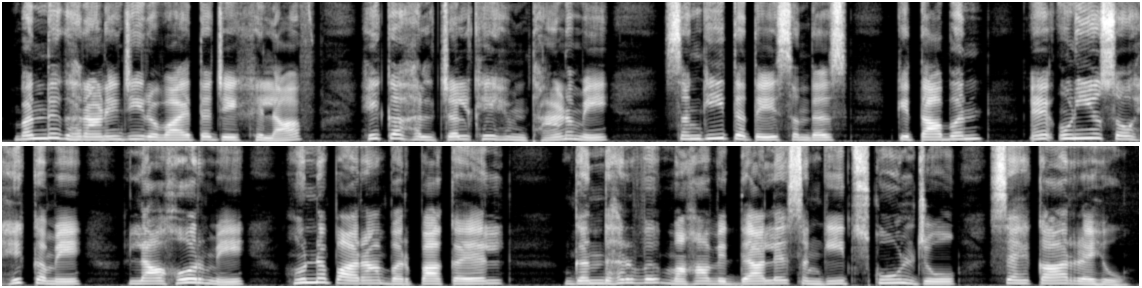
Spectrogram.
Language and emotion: Sindhi, neutral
